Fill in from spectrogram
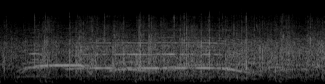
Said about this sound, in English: This is that kind of a church. This is that kind of a church. Come on, clap your hands with me with some boldness and some strength.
